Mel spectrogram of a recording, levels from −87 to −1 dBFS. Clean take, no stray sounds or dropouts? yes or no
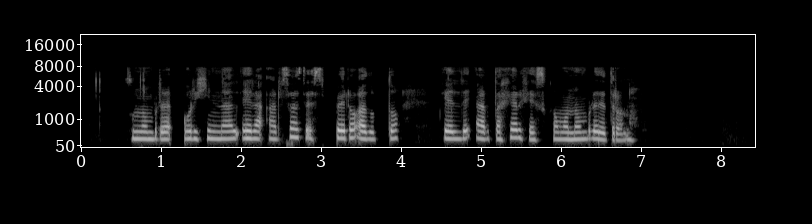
yes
